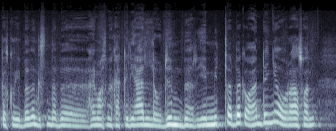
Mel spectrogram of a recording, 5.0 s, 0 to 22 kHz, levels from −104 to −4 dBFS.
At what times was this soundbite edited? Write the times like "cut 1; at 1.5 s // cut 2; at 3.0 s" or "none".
none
